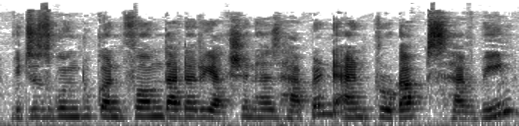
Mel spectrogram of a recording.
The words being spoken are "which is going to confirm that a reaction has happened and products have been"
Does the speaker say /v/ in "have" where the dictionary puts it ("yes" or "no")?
yes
